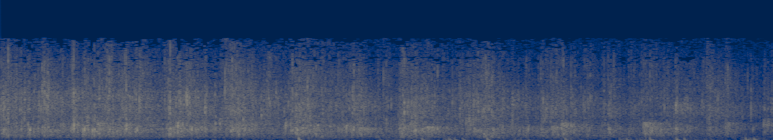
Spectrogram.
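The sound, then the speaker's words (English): A church audience on Celebration Sunday applauds the Praise Team steadily, a dense wash of many hands clapping that holds for several seconds at moderate loudness, with no talking over it. “Why don't we give him a round of applause for Praise Team for leading us here, huh?”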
